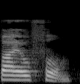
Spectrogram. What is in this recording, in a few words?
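"Biofilm", English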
